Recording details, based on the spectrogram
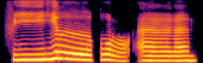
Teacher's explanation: Kalau huruf lam sukun jangan memantul. File fihil. Nah, dia enggak boleh ada pantulannya. Jadi, pastikan lidah kita tetap menempel ke gusi.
